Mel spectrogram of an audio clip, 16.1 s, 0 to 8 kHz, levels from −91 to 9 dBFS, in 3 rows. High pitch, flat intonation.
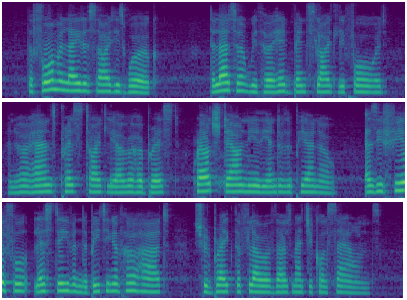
Yes: high, 200 Hz; narrow, 2.1 semitones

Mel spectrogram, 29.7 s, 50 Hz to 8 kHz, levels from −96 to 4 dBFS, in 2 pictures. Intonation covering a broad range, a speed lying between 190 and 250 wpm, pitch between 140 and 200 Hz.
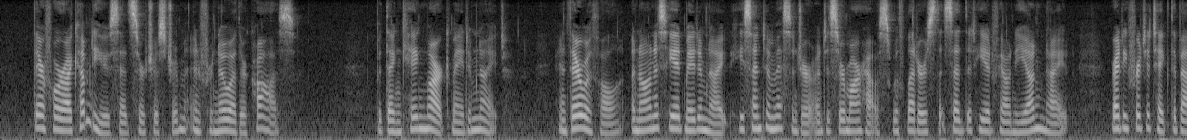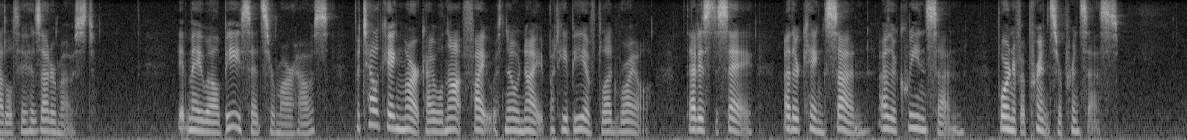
No: average, 3.5 semitones; average, 195 wpm; high, 190 Hz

